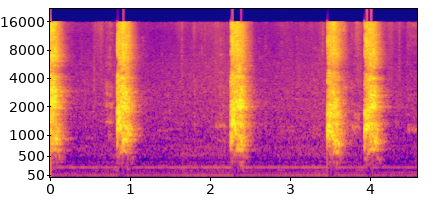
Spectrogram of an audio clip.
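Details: French Bulldog throwing a tantrum indoors: five sharp, loud barks in uneven bursts, two close together near the end, with a faint low hum between them.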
